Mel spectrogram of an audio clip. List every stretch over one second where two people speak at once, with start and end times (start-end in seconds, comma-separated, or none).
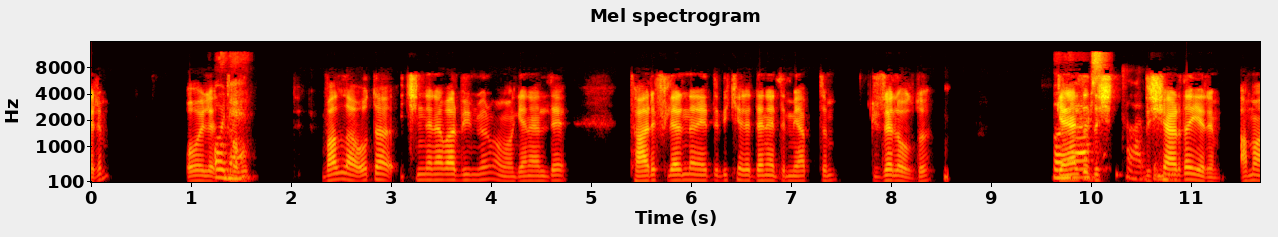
9.6-10.9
